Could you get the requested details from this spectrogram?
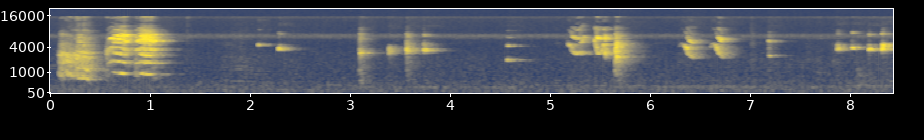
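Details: Yellow-rumped cacique song of imitated sounds, opening with rough noisy blasts, then scattered short whistles, sharp clicks and bright falling notes in an irregular sequence.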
